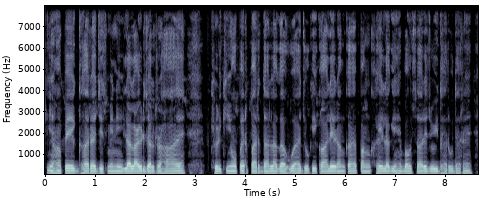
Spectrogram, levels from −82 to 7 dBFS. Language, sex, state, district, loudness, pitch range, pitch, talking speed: Angika, male, Bihar, Samastipur, -15 LUFS, 105-110 Hz, 105 Hz, 215 wpm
